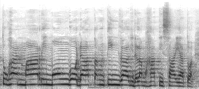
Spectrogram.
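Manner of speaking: fervent prayer. Retold or imitated. The believer invites Jesus into their heart, fervent prayer. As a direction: pray with full fervour. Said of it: "tapi kita".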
